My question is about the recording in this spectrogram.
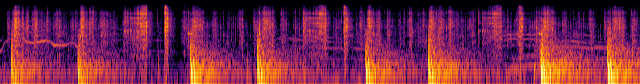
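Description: A slow, steady percussive beat of heavy knocks, about three every two seconds, with lighter clicks between them: a stomp-and-clap rhythm building up to a dance fight. A short wavering cry sounds near the start.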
